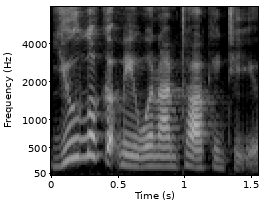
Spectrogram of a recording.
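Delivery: loud, bossy, commanding tone. Showing how a phrasing comes across as an order, commanding, demanding tone. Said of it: "It sounds like a command. Like it sounds like a demand".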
